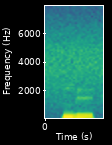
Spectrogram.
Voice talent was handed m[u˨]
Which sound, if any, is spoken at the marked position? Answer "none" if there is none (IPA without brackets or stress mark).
ʉ˨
